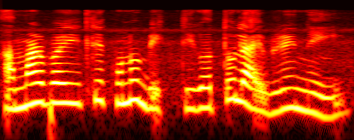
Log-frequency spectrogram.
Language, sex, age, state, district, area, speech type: Bengali, female, 30-45, West Bengal, Alipurduar, rural, spontaneous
